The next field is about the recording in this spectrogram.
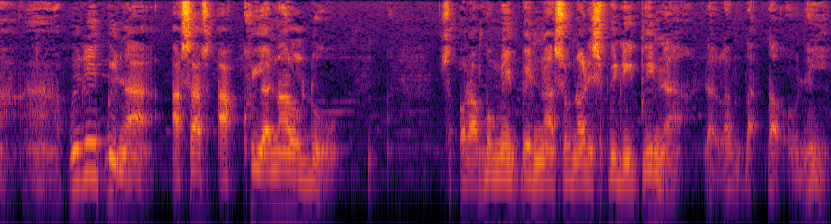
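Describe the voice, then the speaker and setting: Low, slow-paced man lecturing. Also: darkish tone. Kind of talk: informal explanatory lecture, reading out lists.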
